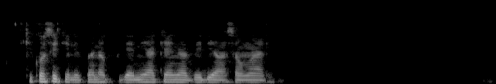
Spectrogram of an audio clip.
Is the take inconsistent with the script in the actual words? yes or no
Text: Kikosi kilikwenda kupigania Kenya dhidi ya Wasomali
no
